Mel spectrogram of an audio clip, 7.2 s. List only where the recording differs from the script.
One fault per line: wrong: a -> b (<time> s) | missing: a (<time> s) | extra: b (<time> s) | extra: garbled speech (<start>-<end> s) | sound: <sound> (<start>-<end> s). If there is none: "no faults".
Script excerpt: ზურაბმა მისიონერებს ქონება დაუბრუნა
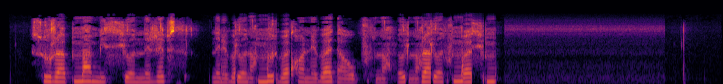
extra: garbled speech (2.1-2.9 s)
extra: garbled speech (4.0-5.0 s)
